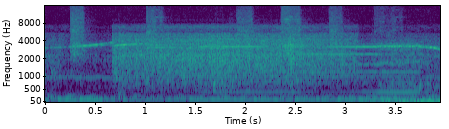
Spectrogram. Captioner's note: static, shrill sound; loud humming in crescendo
